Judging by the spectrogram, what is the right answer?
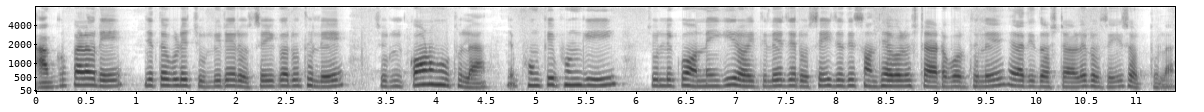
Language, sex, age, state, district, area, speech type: Odia, female, 30-45, Odisha, Kendujhar, urban, spontaneous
